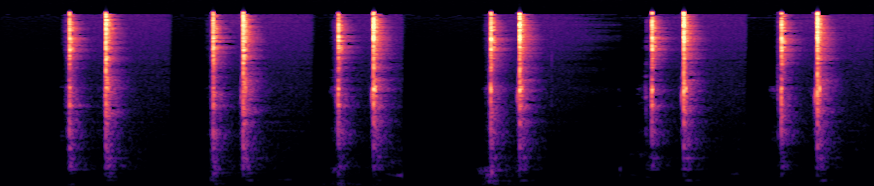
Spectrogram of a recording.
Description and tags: String-pull-lightswitch-severaltakes
A stereo recording of a string/cord-pull lightswitch being switched on and off several times
button, click, cord-switch, light-switch, press, short, stereo, string-pull, switch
